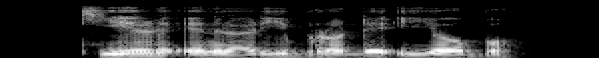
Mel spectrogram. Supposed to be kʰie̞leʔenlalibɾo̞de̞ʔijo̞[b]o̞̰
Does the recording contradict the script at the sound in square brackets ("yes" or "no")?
no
